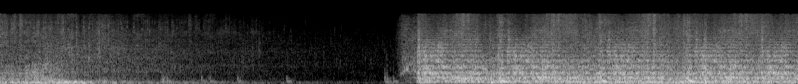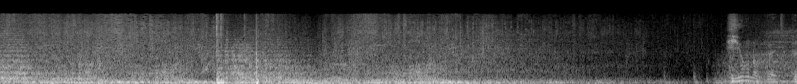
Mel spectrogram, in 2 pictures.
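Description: An Incendio fire spell bursts out in Hogwarts Legacy, a loud roaring whoosh that starts abruptly and sustains for several seconds before fading, with voices talking around it.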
